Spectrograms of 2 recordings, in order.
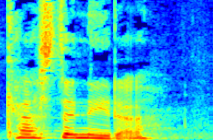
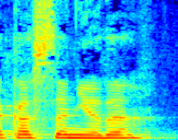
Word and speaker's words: Castaneda: It's Castaneda. – Okay. – Marvella Castaneda. In Spanish, it's Marbella Castaneda.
